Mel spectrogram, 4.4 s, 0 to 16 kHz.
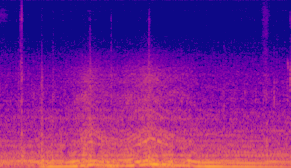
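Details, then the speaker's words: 2005 Citroën C4 1.6 petrol, a non-starter with code P1694, after replacing the faulty crankshaft sensor: engine catches, revs up and settles to a smooth low rumble with no knocks or misses; running normally. "There we go. And the engine is running. As you can see."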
